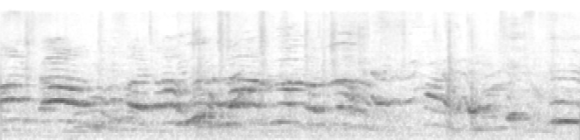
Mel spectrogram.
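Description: Children's voices talking and calling out, high-pitched, running on through the whole stretch.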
